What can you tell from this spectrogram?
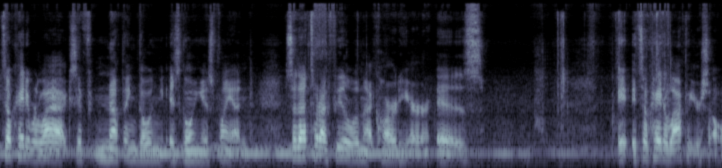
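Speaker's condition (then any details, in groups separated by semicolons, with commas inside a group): No condition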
